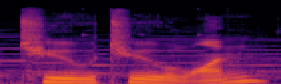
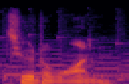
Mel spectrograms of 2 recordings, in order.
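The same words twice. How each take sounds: First: The middle word 'to' is fully pronounced. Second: The middle word 'to' is reduced to a schwa. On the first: The speaker calls it wrong. "the score is not two to one" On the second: The speaker calls it right. "you basically de-emphasize the pronunciation of the word"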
